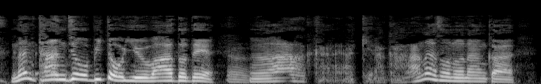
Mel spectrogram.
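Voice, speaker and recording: The voice swings very widely in pitch over noticeable background noise. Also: man. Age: 30s. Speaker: podcast co-host. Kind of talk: casual chat. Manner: animated.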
